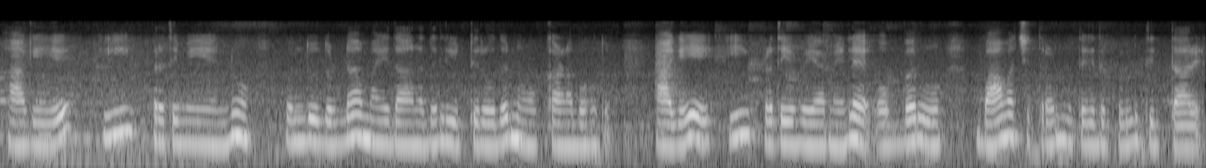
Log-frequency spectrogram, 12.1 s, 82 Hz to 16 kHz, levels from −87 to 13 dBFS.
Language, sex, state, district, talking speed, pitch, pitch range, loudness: Kannada, female, Karnataka, Mysore, 75 wpm, 180 Hz, 170-195 Hz, -16 LUFS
